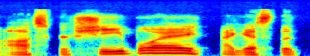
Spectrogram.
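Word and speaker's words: Tshiebwe: the year's name Oscar sheboy I guess that you don't say the T you don't pronounce the T I mean thanks though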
